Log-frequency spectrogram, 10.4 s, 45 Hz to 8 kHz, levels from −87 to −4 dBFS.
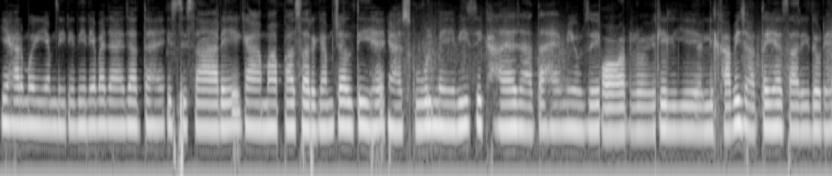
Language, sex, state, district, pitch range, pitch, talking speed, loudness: Hindi, female, Bihar, East Champaran, 185-195 Hz, 190 Hz, 185 wpm, -21 LUFS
